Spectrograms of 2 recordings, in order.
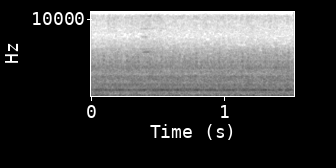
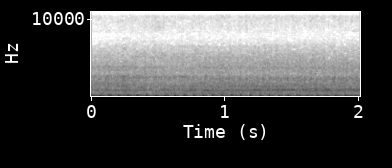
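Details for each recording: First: VW Vento petrol engine after repair of a misfire and pickup loss (P0300/P0201, cylinder 1 injector had no current, now pulsing). EPC and check lights are gone, vibration is zero, and it idles smoothly and evenly with no missing. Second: VW Vento petrol engine idling with a lumpy, uneven beat: cylinder 1 misfiring because its fuel injector gets no pulse from the ECM though main supply is present; coil and plug fine; P0300, P0201, EPC light, pickup loss.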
